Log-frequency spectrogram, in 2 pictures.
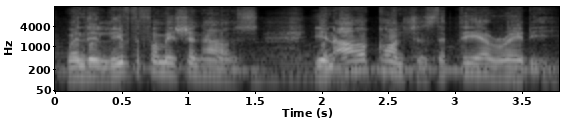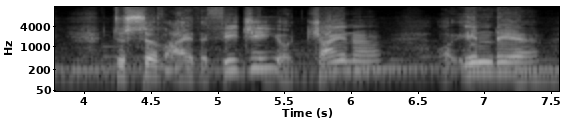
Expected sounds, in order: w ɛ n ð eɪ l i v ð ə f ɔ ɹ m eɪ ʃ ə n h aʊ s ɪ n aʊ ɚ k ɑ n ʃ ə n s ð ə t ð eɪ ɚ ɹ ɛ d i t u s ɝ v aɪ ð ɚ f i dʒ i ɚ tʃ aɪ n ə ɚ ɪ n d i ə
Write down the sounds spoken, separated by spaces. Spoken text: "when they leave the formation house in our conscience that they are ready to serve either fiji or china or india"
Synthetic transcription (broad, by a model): w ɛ n ð eɪ l i v ð ə f ɔ ɹ m eɪ ʃ ə n h aʊ s ɪ n aʊ ɚ k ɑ n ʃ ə s ð ə t ð eɪ ɚ ɹ ɛ d i t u s ɝ v aɪ ð ɚ f i dʒ i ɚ tʃ aɪ n ə ɚ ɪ n d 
